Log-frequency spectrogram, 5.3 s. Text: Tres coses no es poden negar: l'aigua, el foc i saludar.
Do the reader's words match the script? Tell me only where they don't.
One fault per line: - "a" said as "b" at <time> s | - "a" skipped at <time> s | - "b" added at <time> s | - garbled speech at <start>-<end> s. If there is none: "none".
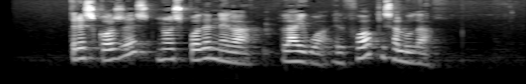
none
